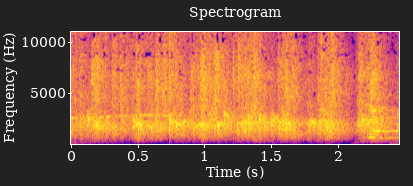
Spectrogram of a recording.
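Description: Steady, dense applause from a group of people greeting a doctor's arrival, a continuous crackle of many hands clapping at once, fairly loud throughout and with no clear pauses.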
